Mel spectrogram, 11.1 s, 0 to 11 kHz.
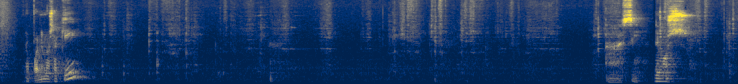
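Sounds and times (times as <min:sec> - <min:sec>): spatula scraping metal bowl: 0:01.3 - 0:09.1.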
